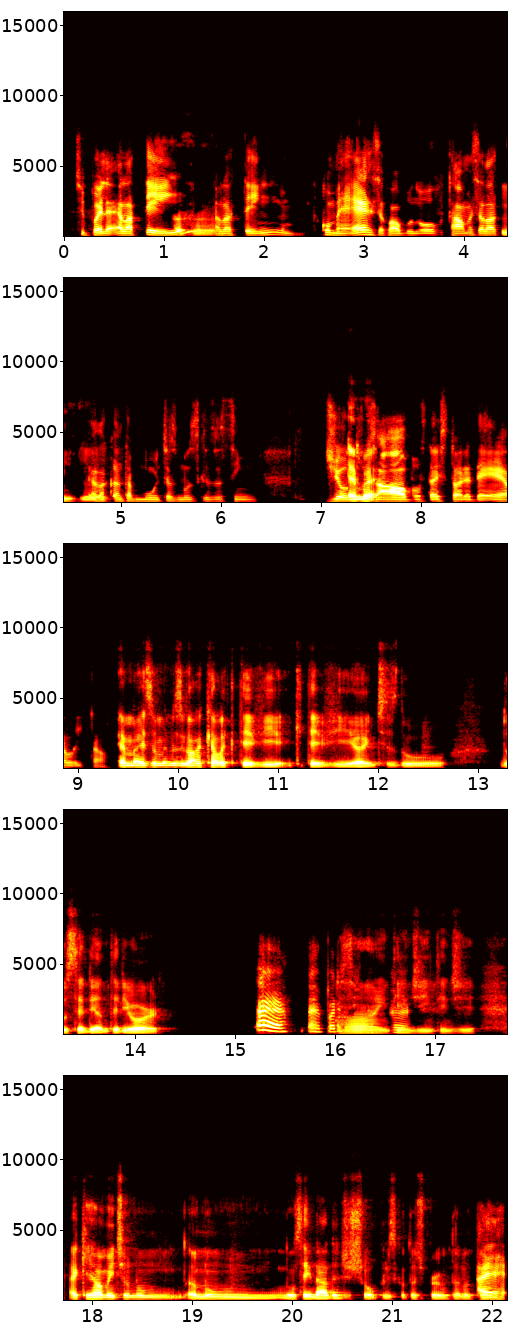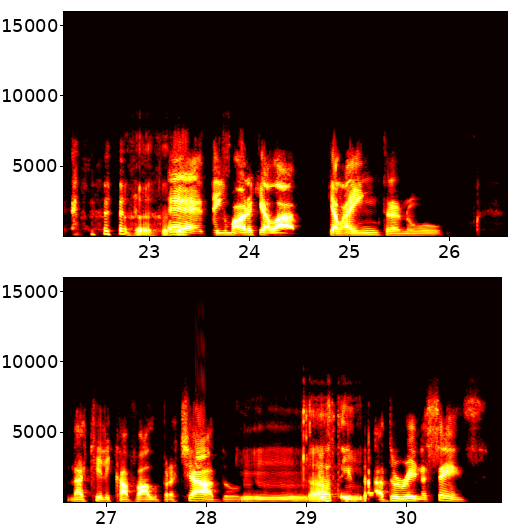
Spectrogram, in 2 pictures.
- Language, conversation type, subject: Portuguese, unstructured, Como a música afeta o seu humor no dia a dia?
- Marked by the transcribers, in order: laugh; other background noise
